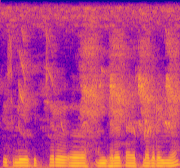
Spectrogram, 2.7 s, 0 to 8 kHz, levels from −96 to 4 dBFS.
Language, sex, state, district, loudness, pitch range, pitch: Hindi, male, Chandigarh, Chandigarh, -13 LUFS, 125-140 Hz, 130 Hz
